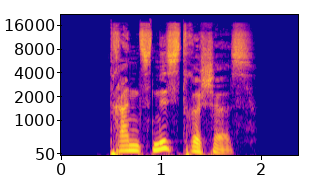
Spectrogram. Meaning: strong/mixed nominative/accusative neuter singular of transnistrisch
- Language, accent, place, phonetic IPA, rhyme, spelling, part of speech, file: German, Germany, Berlin, [tʁansˈnɪstʁɪʃəs], -ɪstʁɪʃəs, transnistrisches, adjective, De-transnistrisches.ogg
